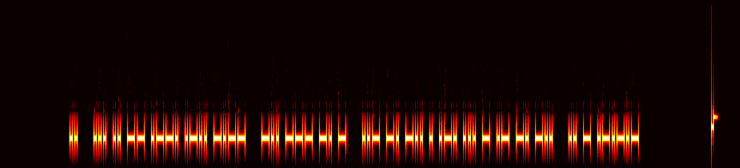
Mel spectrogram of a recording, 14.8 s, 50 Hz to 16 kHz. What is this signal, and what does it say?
Morse code, heard as a keyed tone, about 25 wpm, 700 Hz. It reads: I SIMPLY DONT UNDERSTAND IT.
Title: Sentences from Top 1000 Words - Review Part 4 - 25wpm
